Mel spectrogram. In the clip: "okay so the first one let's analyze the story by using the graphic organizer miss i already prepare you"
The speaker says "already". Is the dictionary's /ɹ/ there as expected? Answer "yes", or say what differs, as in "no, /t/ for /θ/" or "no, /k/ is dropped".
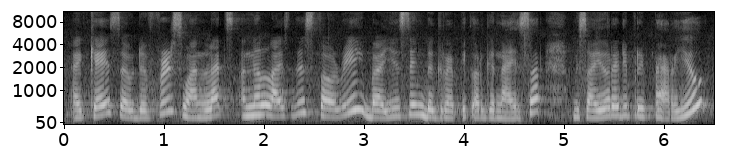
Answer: yes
